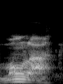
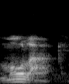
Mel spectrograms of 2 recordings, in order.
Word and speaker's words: Moloch: yeah he took up the Tabernacle of Mona right it's pronounced okay read it again yay you took up the Tabernacle of moloch right so once again because what were we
